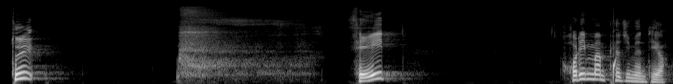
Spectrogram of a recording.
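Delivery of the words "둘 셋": barking gym coach. Acted. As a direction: call each count like a gym coach. Coach counting held stretch. (헬스 코치처럼 크게 구령)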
